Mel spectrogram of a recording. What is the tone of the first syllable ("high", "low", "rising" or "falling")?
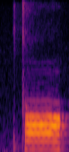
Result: high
